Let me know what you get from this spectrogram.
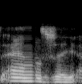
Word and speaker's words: Andrzej: This is in English is Andrew, and in Polish is Andrzej.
